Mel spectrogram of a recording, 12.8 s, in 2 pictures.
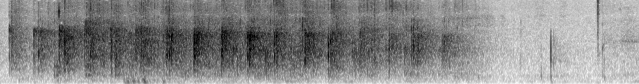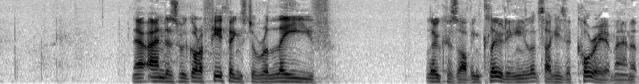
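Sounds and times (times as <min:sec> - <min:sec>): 
audience applause: 0:00.0 - 0:05.0
speech: 0:07.7 - 0:09.8, 0:10.6 - 0:12.7.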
